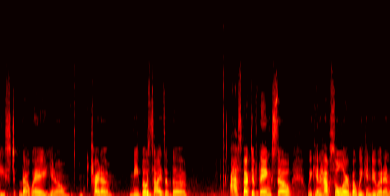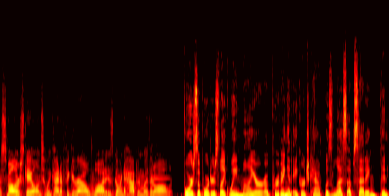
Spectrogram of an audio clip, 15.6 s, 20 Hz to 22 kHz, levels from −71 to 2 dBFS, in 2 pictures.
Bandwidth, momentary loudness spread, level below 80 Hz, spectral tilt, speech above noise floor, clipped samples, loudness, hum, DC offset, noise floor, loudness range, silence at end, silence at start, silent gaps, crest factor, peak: 17 kHz; 11 LU; -54 dBFS; -5 dB/octave; 28 dB; under 0.1%; -24 LUFS; none; under 0.1%; -52 dBFS; 6 LU; 0 s; 0 s; none; 22 dB; -2 dBFS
